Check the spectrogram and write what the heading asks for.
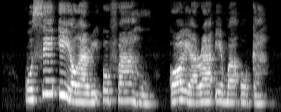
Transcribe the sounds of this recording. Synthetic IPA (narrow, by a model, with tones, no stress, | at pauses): kʷʊ˨sɪ˦ɪ˦jɔ˨ɣa˨ɾɪ˨o˦fa˦ɦʊ˨ | kɔ˦ja˨ɾa˦ɪ˦ɡ͡ba˦ʔʊ˦ka˦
